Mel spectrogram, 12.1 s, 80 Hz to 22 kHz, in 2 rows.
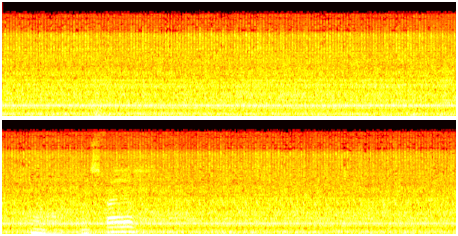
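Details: Opel/Vauxhall Astra J 1.4 after new spark plug and ignition coil for a cylinder 1 misfire: quiet, even idle with a steady hum, no stumble or miss; misfire counts zero on all cylinders.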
